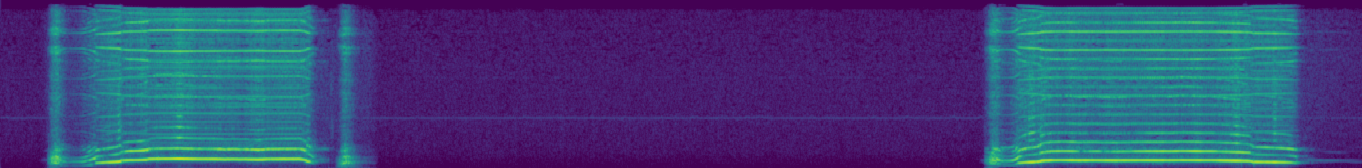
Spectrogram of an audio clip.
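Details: Coyote calling through the trees on a winter day in a backyard: two long, steady mid-pitched howls, each about two seconds, with a sharp rising start and a short yelp after the first, separated by about five seconds of silence.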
